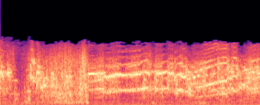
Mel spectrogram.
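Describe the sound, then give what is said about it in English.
Several chickens cluck and squawk, a busy, continuous flurry of calls with drawn-out, wavering cries running through the second half. “Sheriff, I bought them chickens cash money.”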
